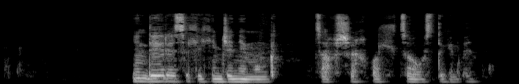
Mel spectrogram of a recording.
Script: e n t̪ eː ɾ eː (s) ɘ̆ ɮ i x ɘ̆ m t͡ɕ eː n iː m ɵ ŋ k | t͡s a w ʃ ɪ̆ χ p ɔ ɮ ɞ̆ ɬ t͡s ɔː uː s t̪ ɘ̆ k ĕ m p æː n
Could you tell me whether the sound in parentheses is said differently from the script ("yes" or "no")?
no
